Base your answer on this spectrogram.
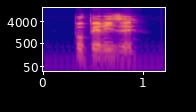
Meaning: to pauperize
- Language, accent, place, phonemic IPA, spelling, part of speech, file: French, France, Lyon, /po.pe.ʁi.ze/, paupériser, verb, LL-Q150 (fra)-paupériser.wav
